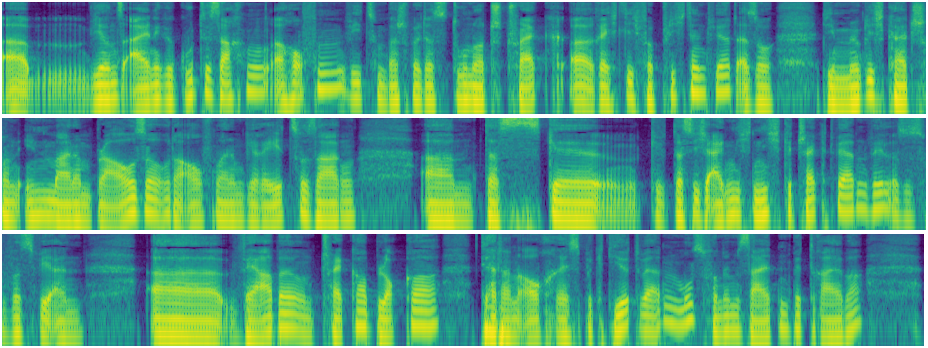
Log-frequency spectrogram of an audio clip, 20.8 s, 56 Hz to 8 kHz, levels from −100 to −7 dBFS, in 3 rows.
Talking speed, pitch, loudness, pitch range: 165 wpm, 100 Hz, -18 LUFS, 90-115 Hz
